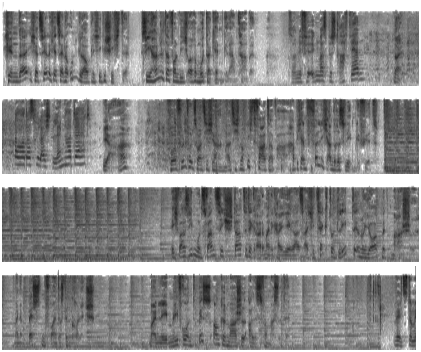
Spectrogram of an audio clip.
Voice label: Fremdtake Freundlich, voices

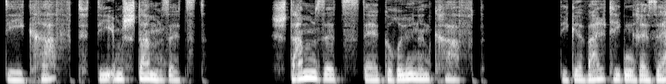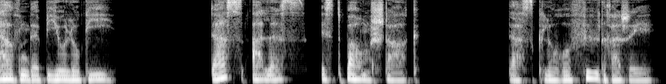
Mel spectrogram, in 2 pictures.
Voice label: Werbung Sanft

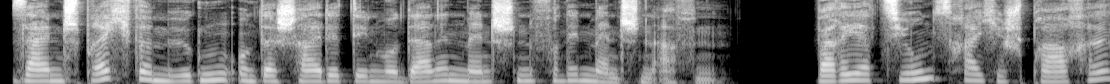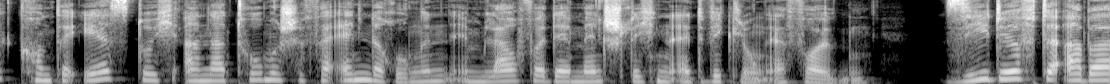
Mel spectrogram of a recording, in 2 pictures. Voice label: Sprache Neutral

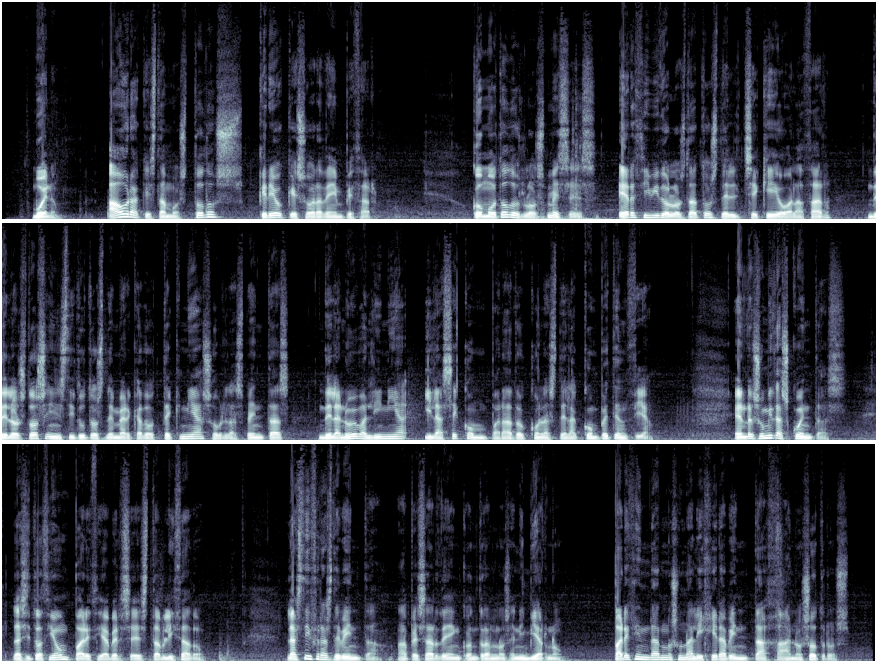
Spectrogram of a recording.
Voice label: ESP Kommentar Neutral

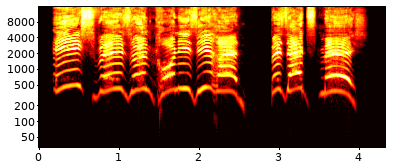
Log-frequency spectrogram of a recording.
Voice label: Fremdtake Wütend

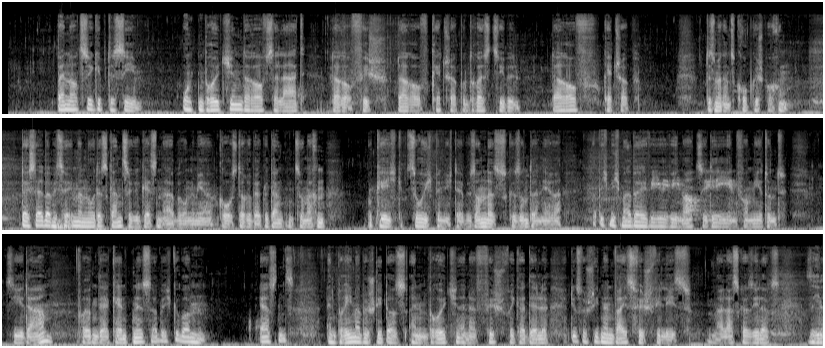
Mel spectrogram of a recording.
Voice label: Werbung Sanft

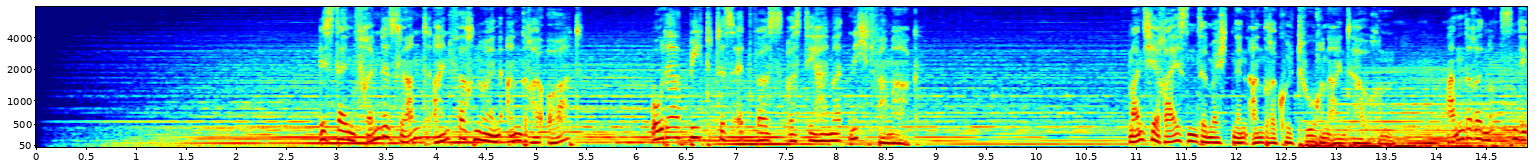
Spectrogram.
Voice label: Werbung Sanft

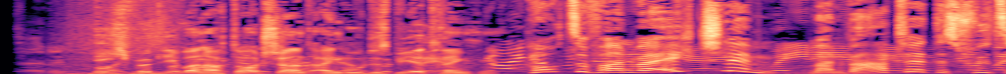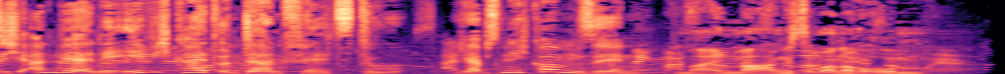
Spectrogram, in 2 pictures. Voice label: Dynamisch; Fremdtake

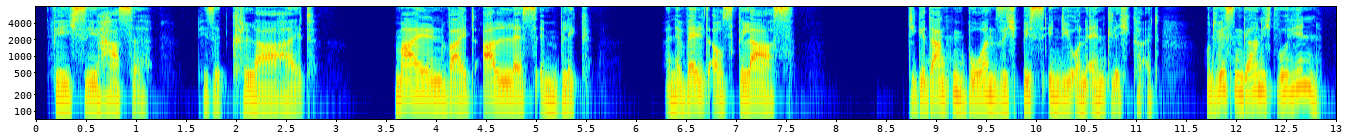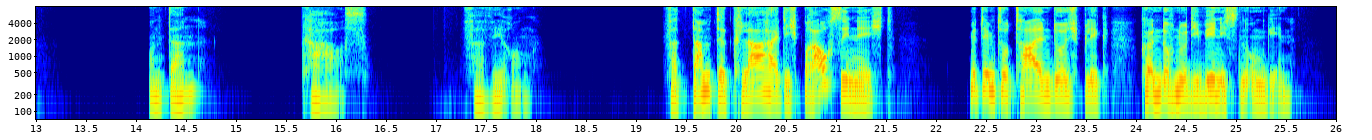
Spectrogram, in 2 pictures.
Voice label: Schauspiel Energisch

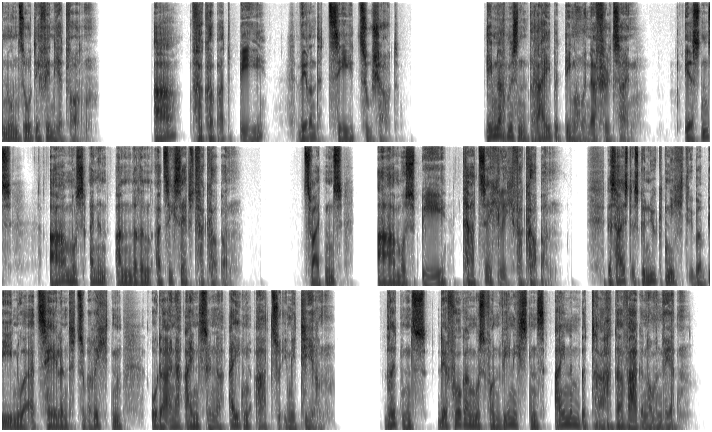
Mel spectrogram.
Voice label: Schauspieler Neutral

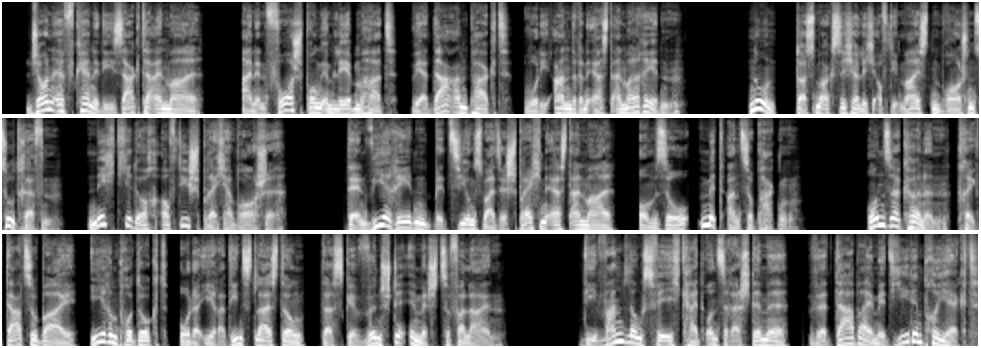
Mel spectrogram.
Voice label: Dynamisch

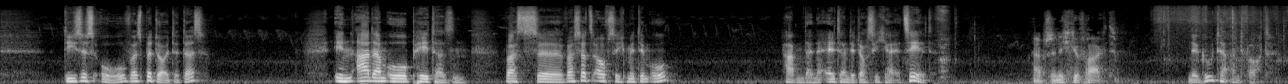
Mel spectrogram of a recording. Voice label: Dynamisch

